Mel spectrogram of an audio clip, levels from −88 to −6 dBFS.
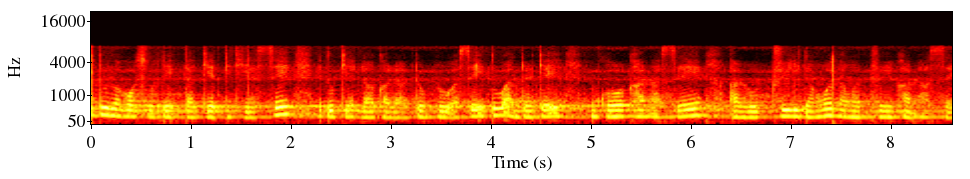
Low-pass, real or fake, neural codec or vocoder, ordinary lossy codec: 7.2 kHz; fake; codec, 16 kHz in and 24 kHz out, 1 kbps, XY-Tokenizer; none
